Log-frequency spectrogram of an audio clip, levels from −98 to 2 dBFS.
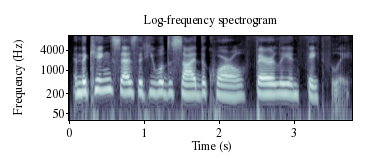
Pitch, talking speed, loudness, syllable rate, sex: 200 Hz, 205 wpm, -17 LUFS, 5.2 syllables/s, female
